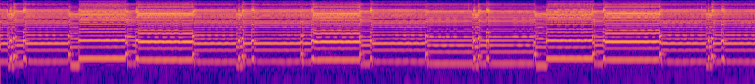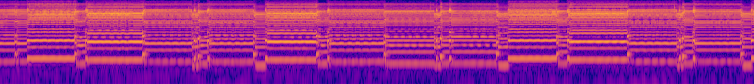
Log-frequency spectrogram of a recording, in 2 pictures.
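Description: Highland pipe practice chanter playing piobaireachd, the doubling of a variation: a single reedy line of held notes, each broken off by quick grace-note flourishes, with no drones.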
